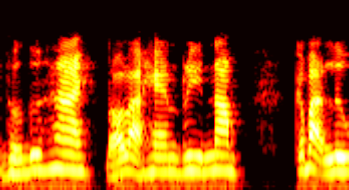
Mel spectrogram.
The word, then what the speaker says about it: Henry V: Các bạn lưu ý là đây là Henry V nhưng mà đáng ra các bạn phải đọc là Henry 5 nhé, tại vì 5 ở đây là số La Mã.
